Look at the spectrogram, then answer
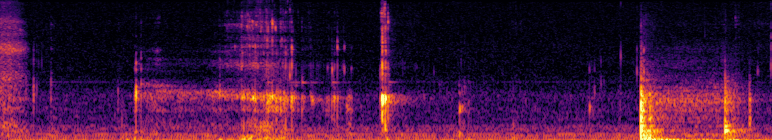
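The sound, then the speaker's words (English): A brief, soft slurping sip of coffee, followed by a few sharp clicks and a louder clunk like a mug set down, with otherwise quiet surroundings. “So let me take a sip of coffee and we'll dive into what we're talking about, what we're doing, all that type of stuff.”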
